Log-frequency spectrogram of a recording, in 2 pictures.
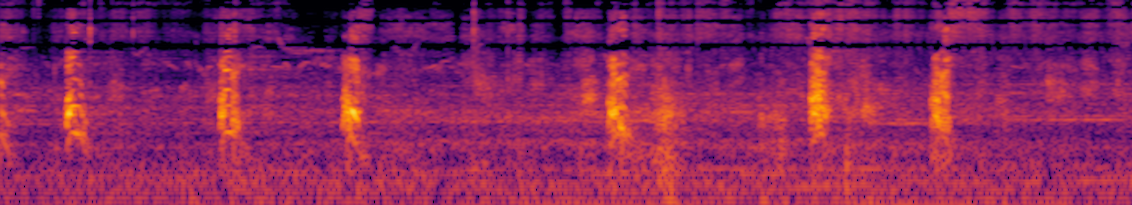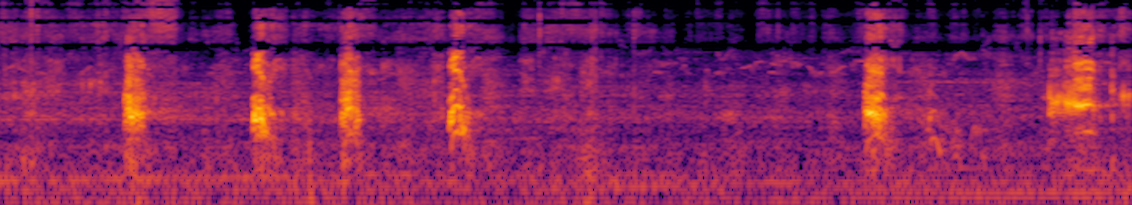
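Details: A Doberman and a French Bulldog confront an intruding raccoon on their boundary during the afternoon, the Doberman defending her family by instinct; a long run of about thirteen loud, abrupt barks, irregularly spaced, sometimes in quick pairs.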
